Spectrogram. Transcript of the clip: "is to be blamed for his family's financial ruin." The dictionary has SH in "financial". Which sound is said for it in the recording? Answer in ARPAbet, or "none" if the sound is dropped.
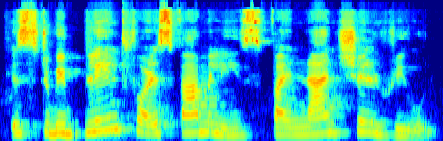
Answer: SH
